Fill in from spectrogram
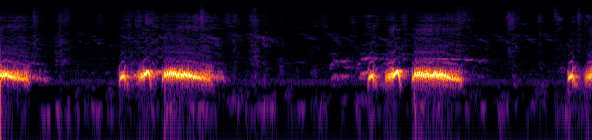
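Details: A spotted dove gives repeated coo phrases used for luring other doves to call: brief introductory notes then a long, warm, slightly falling coo, phrases about three seconds apart, with a faint high whistle between.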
